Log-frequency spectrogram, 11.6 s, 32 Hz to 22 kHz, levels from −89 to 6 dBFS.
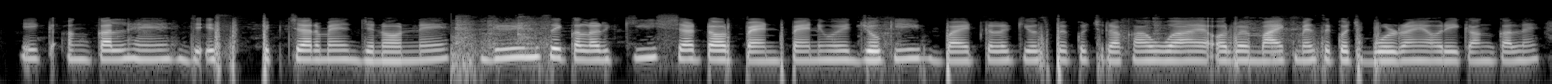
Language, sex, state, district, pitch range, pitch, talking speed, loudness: Hindi, female, Chhattisgarh, Jashpur, 200-220 Hz, 210 Hz, 200 wpm, -18 LUFS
